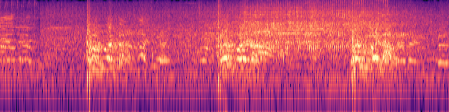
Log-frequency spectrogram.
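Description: Crowd of marchers chanting in unison: three loud shouted phrases about a second and a quarter apart, each starting sharply, over a steady background hum of the moving crowd.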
